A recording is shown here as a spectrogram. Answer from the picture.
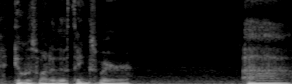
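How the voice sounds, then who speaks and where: This somewhat breathy voice keeps to a moderate pace. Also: man. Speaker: streamer. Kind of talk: casual chat. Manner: halting. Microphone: handheld mic without pop filter.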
